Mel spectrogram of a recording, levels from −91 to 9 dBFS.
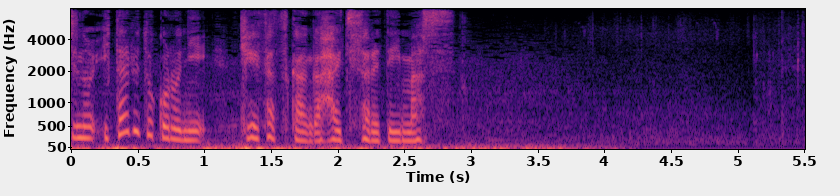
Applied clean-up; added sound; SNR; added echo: none; none; none; none.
